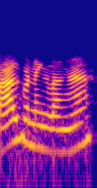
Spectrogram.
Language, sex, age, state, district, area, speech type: Tamil, female, 60+, Tamil Nadu, Perambalur, urban, conversation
